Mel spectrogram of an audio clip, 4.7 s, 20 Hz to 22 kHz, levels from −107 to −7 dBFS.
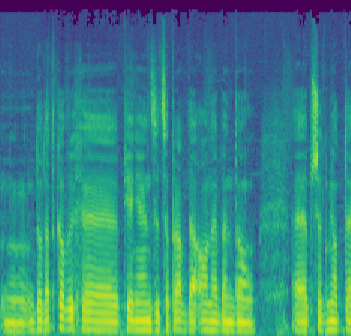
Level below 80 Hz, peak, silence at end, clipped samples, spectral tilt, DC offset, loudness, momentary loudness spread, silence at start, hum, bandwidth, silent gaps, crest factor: -44 dBFS; -2 dBFS; 0 s; under 0.1%; -5 dB/octave; under 0.1%; -17 LUFS; 5 LU; 0 s; none; 15 kHz; none; 16 dB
